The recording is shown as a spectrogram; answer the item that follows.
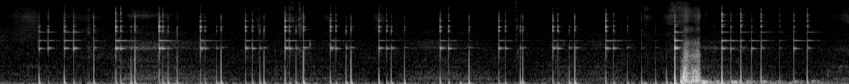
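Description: Sharp glass clinks and taps on a uniquely shaped glass container, struck in quick irregular bursts at close range, with a brief rattling flurry near the end and no talking.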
